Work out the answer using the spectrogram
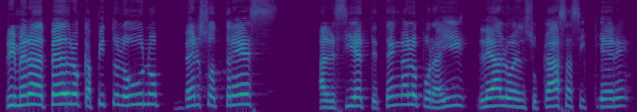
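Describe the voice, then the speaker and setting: A man's voice: very high voice, fairly even intonation, a little slow, a bit bright, clear, resonant tone. A Costa Rican man, a pastor, giving an impassioned sermon in a church and putting questions to the congregation. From Costa Rica.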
